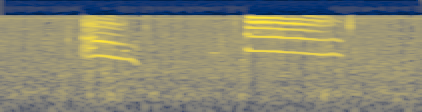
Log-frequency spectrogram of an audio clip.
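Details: Three-week-old black kittens from Trisya's first litter: two loud, high mews a second apart, the first short and dropping, the second longer and gently falling, rich in overtones over quiet hiss.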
